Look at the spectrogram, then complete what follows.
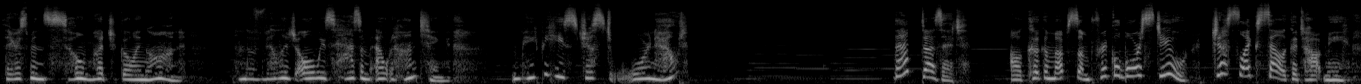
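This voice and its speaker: An actress playing a caring, earnest teenage village huntress in an anime-style video game. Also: female voice, sits high, lively intonation, a little slow, husky, faint music behind, full character voice. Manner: earnest, determined. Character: caring, spirited teenage village girl, a hunter.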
